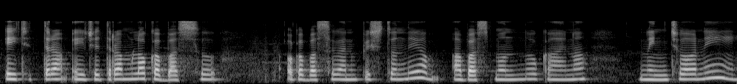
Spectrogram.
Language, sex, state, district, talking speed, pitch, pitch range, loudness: Telugu, female, Andhra Pradesh, Guntur, 120 wpm, 235 Hz, 225-245 Hz, -21 LUFS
